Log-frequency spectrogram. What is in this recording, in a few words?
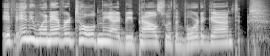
question, female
